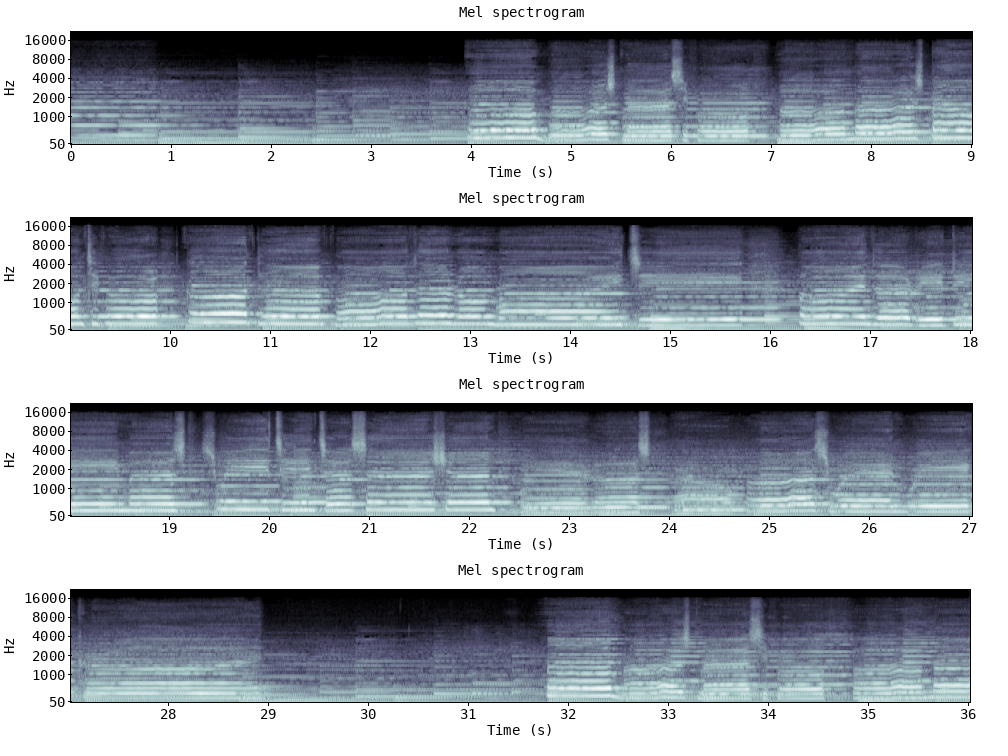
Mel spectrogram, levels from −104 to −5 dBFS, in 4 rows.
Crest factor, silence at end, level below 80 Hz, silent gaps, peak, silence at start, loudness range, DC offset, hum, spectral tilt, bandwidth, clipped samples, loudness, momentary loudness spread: 16 dB; 0 s; -34 dBFS; none; -2 dBFS; 0 s; 7 LU; under 0.1%; none; -7 dB/octave; 14 kHz; under 0.1%; -17 LUFS; 15 LU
